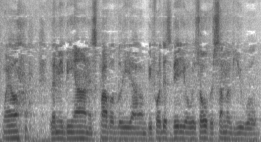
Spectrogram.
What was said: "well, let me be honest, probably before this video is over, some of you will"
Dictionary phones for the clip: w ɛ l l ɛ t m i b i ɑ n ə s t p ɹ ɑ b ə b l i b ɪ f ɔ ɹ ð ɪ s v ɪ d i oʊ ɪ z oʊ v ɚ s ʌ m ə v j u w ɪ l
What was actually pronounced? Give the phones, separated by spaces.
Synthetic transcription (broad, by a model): w ɛ l l ɛ t m i b i ɑ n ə s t p ɹ ɑ b ə b l i b ɪ f ɔ ɹ ð ɪ s v ɪ d i oʊ ɪ z oʊ v ɚ s ʌ m ə v j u w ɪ l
